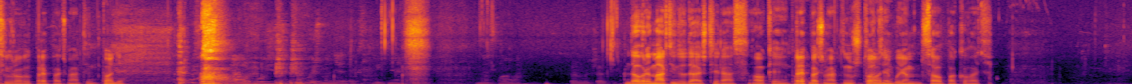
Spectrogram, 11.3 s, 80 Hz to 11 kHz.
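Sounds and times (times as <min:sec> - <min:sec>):
speech: 0:00.0 - 0:02.1, 0:06.2 - 0:10.0
person coughing after choking: 0:01.8 - 0:03.2.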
